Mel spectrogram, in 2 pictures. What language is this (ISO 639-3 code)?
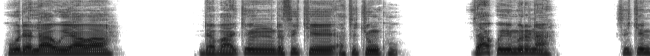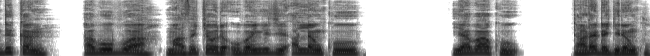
hau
